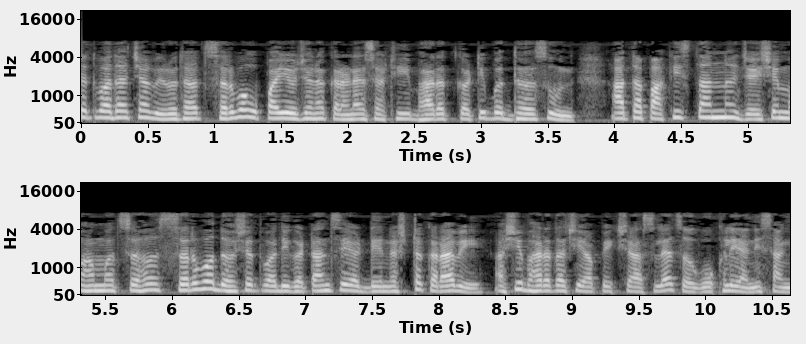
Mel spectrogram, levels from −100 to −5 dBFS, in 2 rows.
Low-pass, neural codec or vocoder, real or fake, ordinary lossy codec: 7.2 kHz; none; real; MP3, 64 kbps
